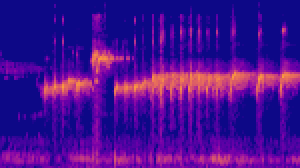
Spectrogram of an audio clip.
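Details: Cage-kept Indonesian grassbird (cucak rante) used to train pet birds: a continuous rapid chattering trill, briefly broken by a high whistled slur, rising slightly in pitch and speeding up, with soft low background noise.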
